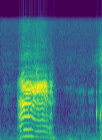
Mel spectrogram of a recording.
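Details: Two female pit bulls, Harley and Lilly, playing together under a bed indoors; one steady, harmonic, moaning growl lasting about half a second, followed by a brief soft rustle.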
